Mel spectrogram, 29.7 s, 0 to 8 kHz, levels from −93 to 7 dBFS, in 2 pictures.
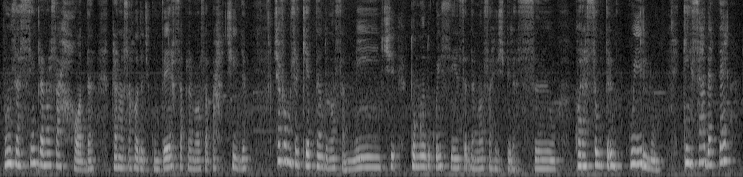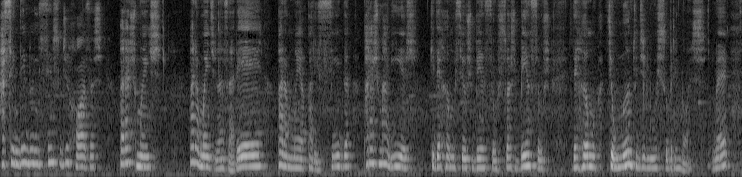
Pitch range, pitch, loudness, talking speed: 155-200 Hz, 175 Hz, -32 LUFS, 130 wpm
